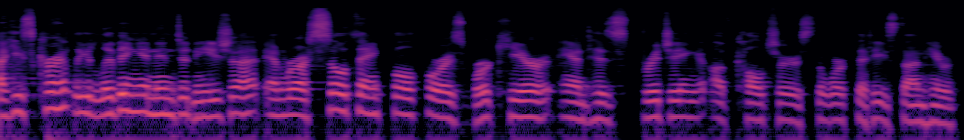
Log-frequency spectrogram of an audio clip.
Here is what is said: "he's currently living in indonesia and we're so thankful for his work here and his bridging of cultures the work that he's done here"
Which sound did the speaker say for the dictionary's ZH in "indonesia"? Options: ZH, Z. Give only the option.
ZH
